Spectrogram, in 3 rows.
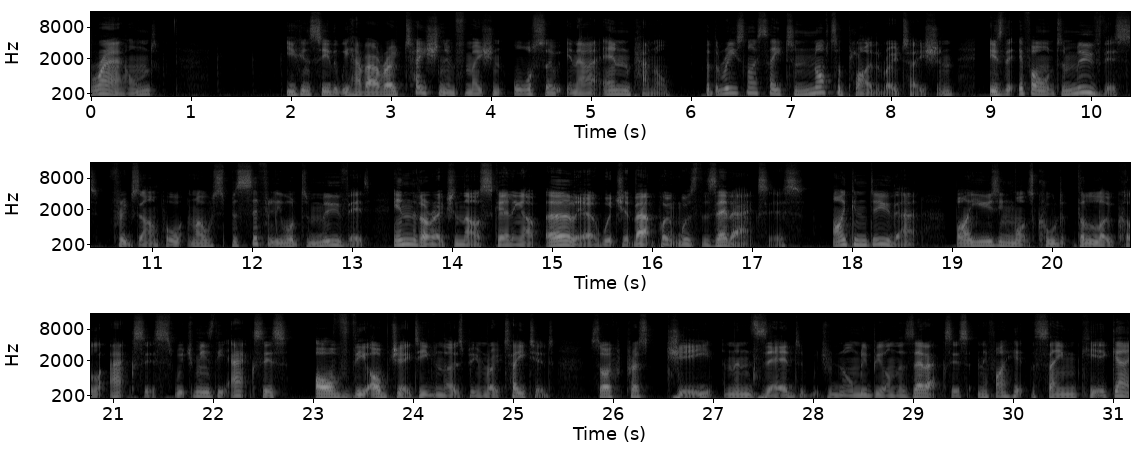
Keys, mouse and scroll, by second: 0.3 click, 0.7 middle click, 5.0 shift+middle click, 5.8 scroll down 1, 6.1 shift+middle click, 6.5 middle click, 9.8 shift+middle click, 9.9 middle click, 9.9 shift+middle click, 12.0 middle click, 19.3 shift+middle click, 19.4 middle click, 19.5 shift+middle click, 19.9 middle click, 20.6-21.1 scroll up 1, 21.1 shift+middle click, 21.2 middle click, 21.3 shift+middle click, 23.3 shift+middle click, 23.4 middle click, 23.5 shift+middle click, 24.0 middle click, 24.7 shift+middle click, 26.5 g, 27.3 z.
